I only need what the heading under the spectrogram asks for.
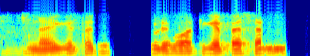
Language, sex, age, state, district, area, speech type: Odia, male, 45-60, Odisha, Sambalpur, rural, conversation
